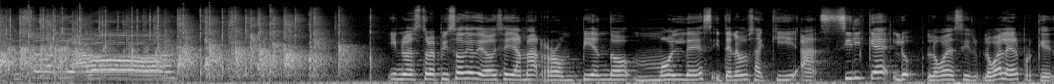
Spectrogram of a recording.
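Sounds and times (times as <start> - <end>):
applause: 0.0 - 3.8
speech: 3.9 - 10.5.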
